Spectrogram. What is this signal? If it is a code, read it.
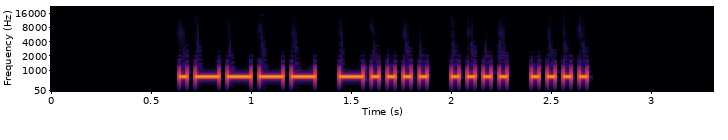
Morse code, heard as a keyed tone, about 29 wpm, 700 Hz. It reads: 16HH
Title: Four Challenging Letter-Number Combinations 30wpm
